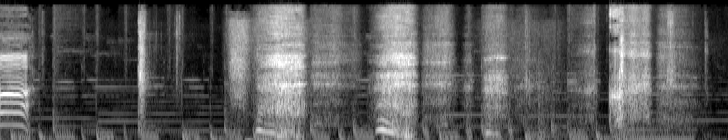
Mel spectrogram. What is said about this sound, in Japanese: こんな登るなんて聞いてないんだけどだらしねえなこんな小さい山でヒーヒー言ってて大丈夫かよいやち小さい山じゃないでしょ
